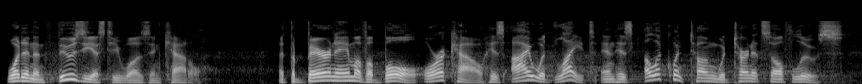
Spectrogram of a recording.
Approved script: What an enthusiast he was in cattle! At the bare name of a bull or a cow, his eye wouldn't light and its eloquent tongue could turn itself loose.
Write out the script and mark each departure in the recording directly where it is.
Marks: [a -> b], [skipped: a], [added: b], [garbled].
What an enthusiast he was in cattle! At the bare name of a bull or a cow, his eye [wouldn't -> would] light and [its -> his] eloquent tongue [could -> would] turn itself loose.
